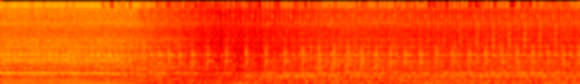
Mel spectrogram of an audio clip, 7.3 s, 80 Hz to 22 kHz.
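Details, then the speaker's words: 2011 Toyota Camry 2AR-FE with stalling issue, just after replacing lifters and rocker arms; revs dropped from 1500 rpm off throttle, quick even tick about three per second as it settles, nearly dies and shakes: lifter tick. "However, I do hear, I don't know how we can hear it, but I do hear like a slight ticking. I do hear a slight ticking."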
